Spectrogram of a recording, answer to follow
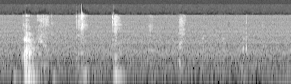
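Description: A few faint computer keyboard keystrokes, single separate clicks about half a second apart, typing a short word.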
